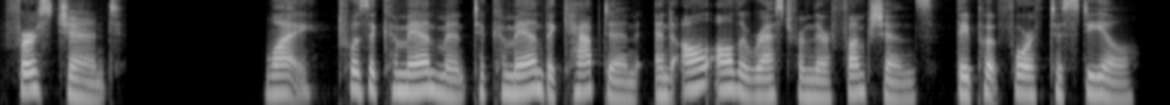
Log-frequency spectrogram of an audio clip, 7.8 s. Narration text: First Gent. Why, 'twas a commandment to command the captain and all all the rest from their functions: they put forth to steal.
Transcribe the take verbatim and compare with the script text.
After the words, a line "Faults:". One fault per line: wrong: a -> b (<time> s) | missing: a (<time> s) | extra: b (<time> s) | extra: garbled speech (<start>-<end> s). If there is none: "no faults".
First Gent. Why, 'twas a commandment to command the captain and all all the rest from their functions: they put forth to steal.
Faults:
no faults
